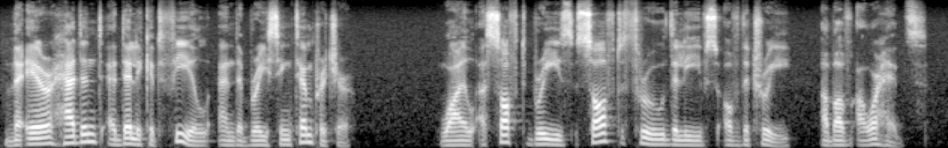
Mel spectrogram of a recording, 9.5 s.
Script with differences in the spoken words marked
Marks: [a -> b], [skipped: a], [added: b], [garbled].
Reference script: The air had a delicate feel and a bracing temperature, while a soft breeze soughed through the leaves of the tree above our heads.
The air [had -> hadn't] a delicate feel and a bracing temperature, while a soft breeze soughed through the leaves of the tree above our heads.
